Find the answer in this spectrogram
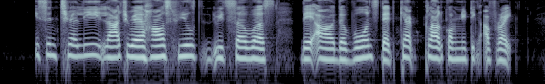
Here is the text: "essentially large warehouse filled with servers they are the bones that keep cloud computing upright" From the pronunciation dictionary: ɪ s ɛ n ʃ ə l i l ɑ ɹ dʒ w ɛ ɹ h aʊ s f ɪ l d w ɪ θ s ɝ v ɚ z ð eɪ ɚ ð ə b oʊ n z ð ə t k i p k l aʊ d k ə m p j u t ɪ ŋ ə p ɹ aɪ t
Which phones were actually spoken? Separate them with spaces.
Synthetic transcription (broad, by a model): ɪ s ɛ n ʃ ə l i l ɑ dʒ w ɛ h aʊ s f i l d w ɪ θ s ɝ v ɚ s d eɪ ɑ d ə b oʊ n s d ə t k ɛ p k l aʊ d k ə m j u t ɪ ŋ ə p ɹ aɪ t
